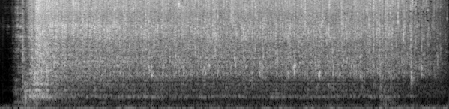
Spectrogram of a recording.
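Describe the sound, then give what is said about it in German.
A toilet flushes, starting with a sudden loud rush of water that holds steady as a broad hissing swirl and gurgle for several seconds, with no voices. “Natürlich habe ich eine Idee und ich glaube, ihr seid auch darauf gekommen, es ist eine Toilettenspülung”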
